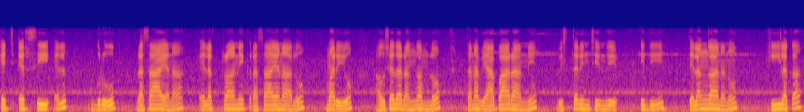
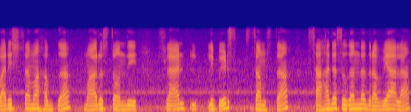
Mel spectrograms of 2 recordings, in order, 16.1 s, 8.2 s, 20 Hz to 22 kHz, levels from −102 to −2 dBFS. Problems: none marked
